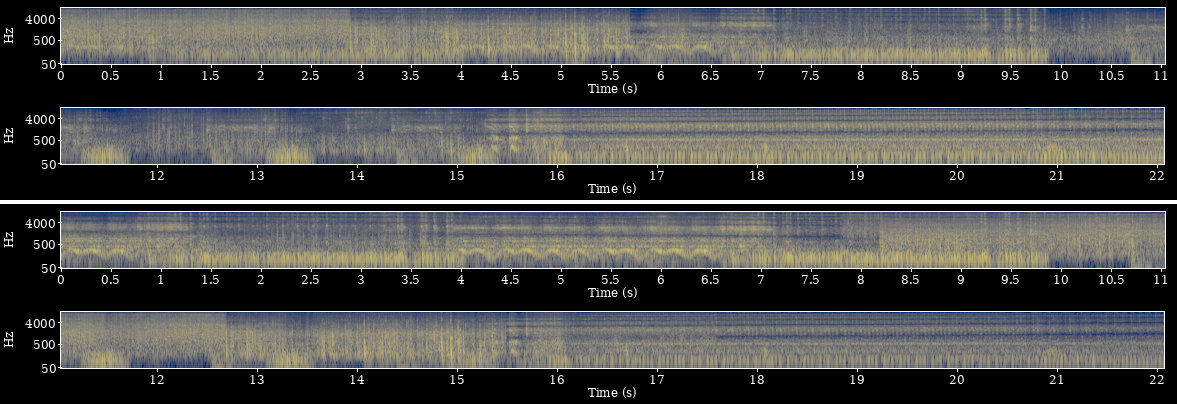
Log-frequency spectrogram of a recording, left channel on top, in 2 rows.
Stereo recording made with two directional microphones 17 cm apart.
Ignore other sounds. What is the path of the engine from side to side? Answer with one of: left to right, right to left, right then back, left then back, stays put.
right to left.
